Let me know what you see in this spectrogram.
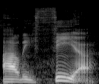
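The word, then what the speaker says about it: ἀληθείᾳ: case so it is a lethea so it's pronounced a little bit differently because the accent is falling on this later syllable that accent marks right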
